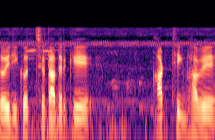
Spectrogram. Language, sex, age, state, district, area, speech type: Bengali, male, 60+, West Bengal, North 24 Parganas, rural, spontaneous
